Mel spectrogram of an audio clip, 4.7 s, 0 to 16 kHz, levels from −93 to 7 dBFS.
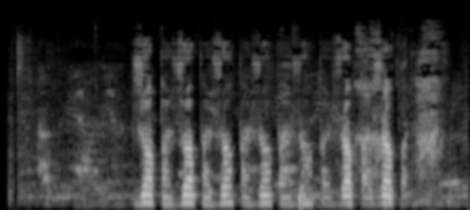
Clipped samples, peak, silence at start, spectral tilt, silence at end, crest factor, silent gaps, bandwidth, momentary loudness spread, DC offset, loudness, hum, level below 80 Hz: under 0.1%; -2 dBFS; 0.15 s; -6.5 dB/octave; 0.05 s; 24 dB; none; 10 kHz; 19 LU; under 0.1%; -25 LUFS; none; -62 dBFS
